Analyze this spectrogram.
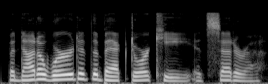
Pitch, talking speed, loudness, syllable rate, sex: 190 Hz, 225 wpm, -15 LUFS, 4.0 syllables/s, female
